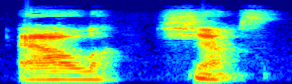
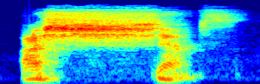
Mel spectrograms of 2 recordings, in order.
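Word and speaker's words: الشمس: You don't pronounce the lam. You jump over the lam to the first letter of the word, which is sheen, and it has a shadda on it.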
